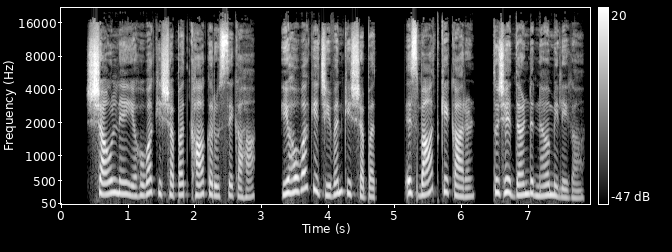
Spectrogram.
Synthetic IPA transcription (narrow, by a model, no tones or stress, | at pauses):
ʃaːuːlnejɐɦoːʋakiʃɐpət̪kʰaːkɐɾʊsːekɐɦa | jɐɦoːʋaked͡ʒiːʋənkiʃɐpət̪̚ | ɪsbaːt̪kekaːɾəɽ̃ | t̪ʊd͡ʒʱed̪ɐ̃ɳɖnɐmɪleːɡaː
